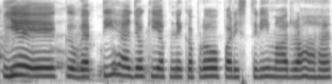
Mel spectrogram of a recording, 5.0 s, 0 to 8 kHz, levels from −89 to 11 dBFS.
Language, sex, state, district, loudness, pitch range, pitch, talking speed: Hindi, female, Bihar, Katihar, -15 LUFS, 275-295 Hz, 285 Hz, 155 wpm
